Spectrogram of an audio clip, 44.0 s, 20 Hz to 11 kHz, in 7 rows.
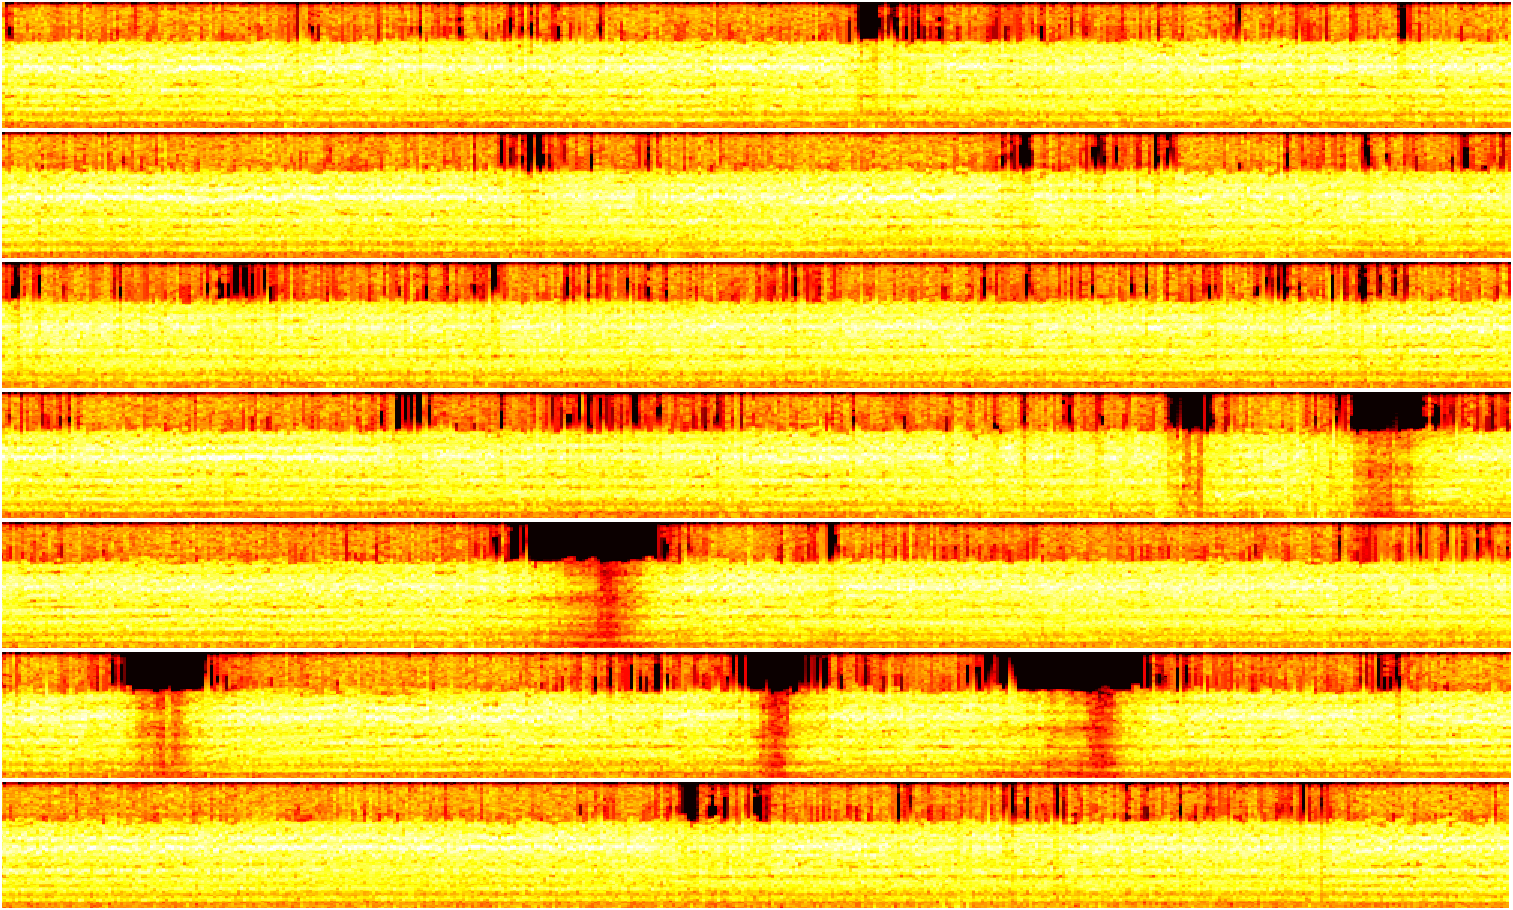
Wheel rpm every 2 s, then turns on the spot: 230, 230, 230, 230, 230, 280, 240, 230, 230, 230, 230, 190, 140, 140, 190, 210, 170, 130, 170, 220, 220, 230.
none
